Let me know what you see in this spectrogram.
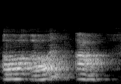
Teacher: कंठव्य जो है वो स्वर कंठ से निकलता है और वो है अ और आ।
